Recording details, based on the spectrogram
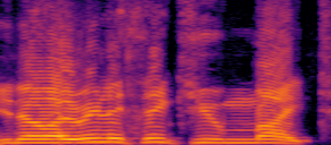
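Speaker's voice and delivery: big, booming, very loud voice. Retelling a tv scene where a voice answers: imitating a booming voice. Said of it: "You hear that booming voice".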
